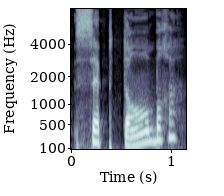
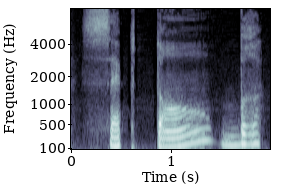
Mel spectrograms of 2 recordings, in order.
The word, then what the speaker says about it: septembre: So septembre. Remember this EM en septembre. You don't insist on the final septembre.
